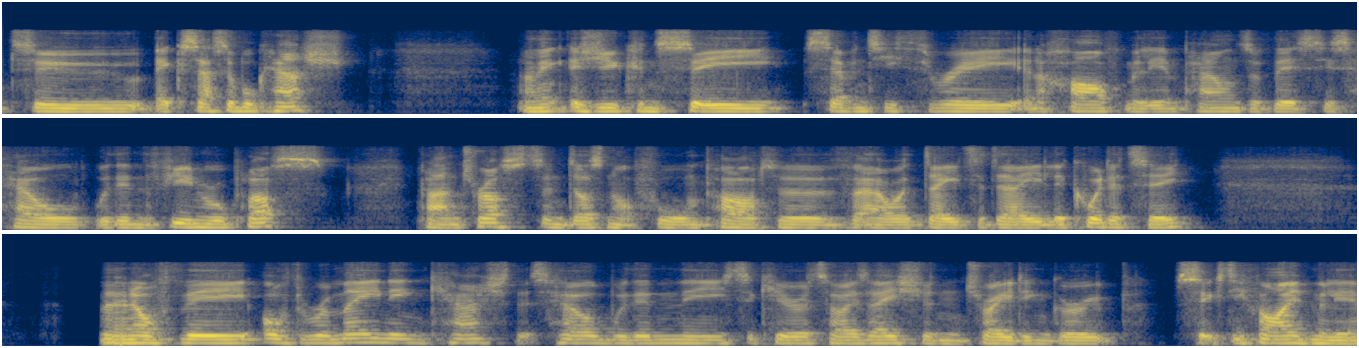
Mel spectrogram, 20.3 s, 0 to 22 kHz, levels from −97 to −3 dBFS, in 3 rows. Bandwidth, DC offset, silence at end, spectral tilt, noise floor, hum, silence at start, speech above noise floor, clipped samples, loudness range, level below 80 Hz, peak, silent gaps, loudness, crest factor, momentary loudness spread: 8 kHz; under 0.1%; 0 s; -6 dB/octave; -67 dBFS; none; 0 s; 48 dB; under 0.1%; 3 LU; -52 dBFS; -2 dBFS; 13.99-14.03 s; -20 LUFS; 18 dB; 8 LU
